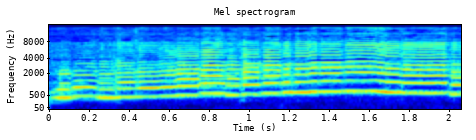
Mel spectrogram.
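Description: Alto saxophone playing a jazz melody alone, one line of notes climbing step by step to its highest note about one and a half seconds in, then starting back down.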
